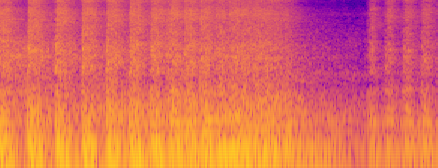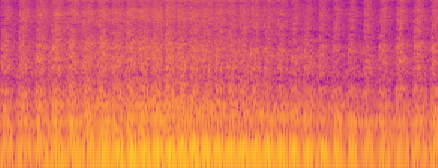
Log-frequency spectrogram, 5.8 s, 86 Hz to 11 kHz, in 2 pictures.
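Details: Allis Chalmers HD20 crawler, GM 6-110 two-stroke diesel, after 15 years sitting, blower rebuilt, full-flow filters, worn exhaust manifold/muffler: heavy chugging about three beats a second, brief dip, then steady even running without misses; no longer blowing oil.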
